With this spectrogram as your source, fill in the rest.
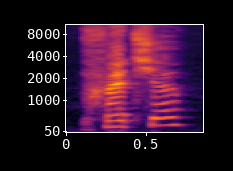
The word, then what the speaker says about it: Perchta: a witch called Frey Frey Preta and I believe is is how they pronounce it so pretty much what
